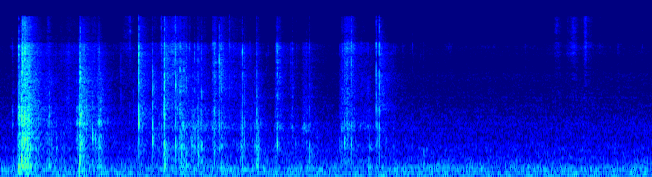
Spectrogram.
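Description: Foil-lined plastic bag of Butterfinger baking bits crinkling in a hand as the bits are shaken out, a run of short crackles over the first four seconds, the loudest right at the start.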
